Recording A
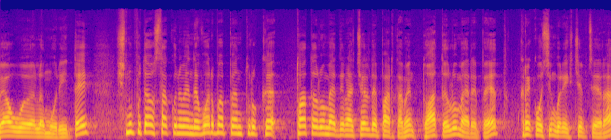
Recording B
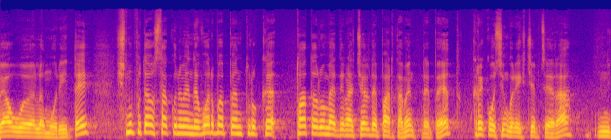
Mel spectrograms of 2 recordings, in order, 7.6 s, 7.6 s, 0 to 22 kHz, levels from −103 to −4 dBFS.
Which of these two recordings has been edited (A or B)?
B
